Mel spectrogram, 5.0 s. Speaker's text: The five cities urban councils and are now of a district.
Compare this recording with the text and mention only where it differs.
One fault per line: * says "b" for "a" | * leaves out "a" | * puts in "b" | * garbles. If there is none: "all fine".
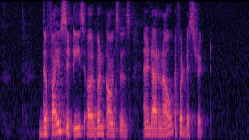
all fine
